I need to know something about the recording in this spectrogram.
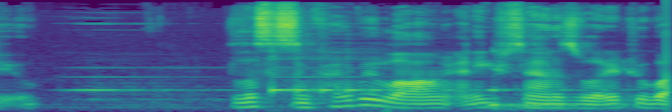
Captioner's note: various sound effects play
